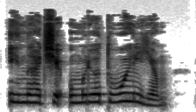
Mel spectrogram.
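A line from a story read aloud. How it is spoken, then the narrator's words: Exclaimed. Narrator (Russian): воскликнула я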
